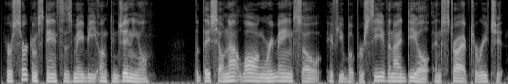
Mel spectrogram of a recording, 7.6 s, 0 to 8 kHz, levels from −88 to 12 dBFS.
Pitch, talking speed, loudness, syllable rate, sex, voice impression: 120 Hz, 180 wpm, -17 LUFS, 5.1 syllables/s, male, very masculine, very adult-like, slightly old, very thick, slightly tensed, slightly weak, slightly dark, slightly hard, slightly muffled, fluent, slightly raspy, cool, intellectual, sincere, very calm, very mature, friendly, reassuring, unique, slightly elegant, wild, slightly sweet, kind, modest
